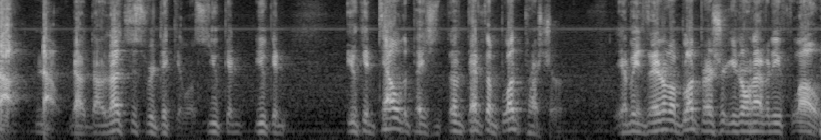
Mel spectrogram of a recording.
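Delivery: put-on very low, deep old man voice. Retelling a phone call with Doctor Robichek: imitating Dr. Robichek. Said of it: "he's an old Hungarian, uh, talks like that, you know, very low voice".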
